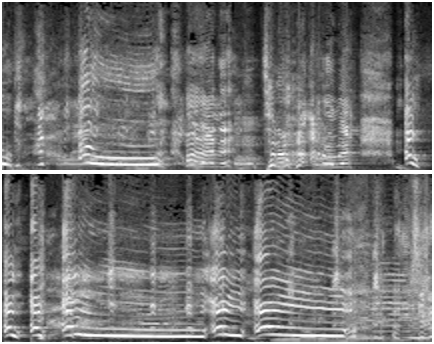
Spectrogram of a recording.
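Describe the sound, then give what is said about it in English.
Several voices imitate a dog, drawing out long wavering howls between bursts of yelping barks, loud, with little else in the background. “Howling in the moon.”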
